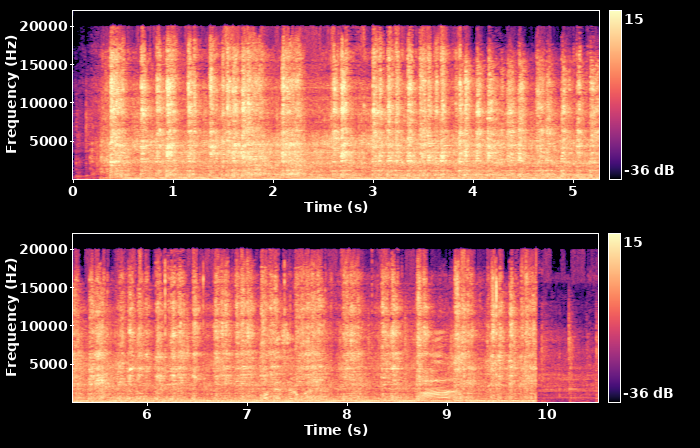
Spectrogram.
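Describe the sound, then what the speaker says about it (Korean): A loud gasoline engine snow blower roars continuously at high revs for about ten seconds, harsh and close, then cuts off abruptly near the end. "엔진은 힘 플러스 풍량이 어마어마합니다. 대신 엄청난 소음과 매연 냄새가 심합니다"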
